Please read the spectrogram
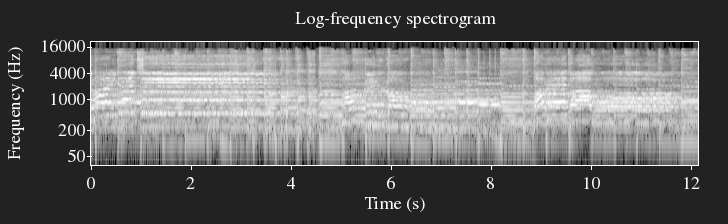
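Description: A woman singing a Korean pop song into a microphone, holding long notes, over acoustic guitar and backing music.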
